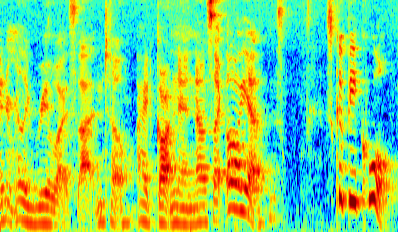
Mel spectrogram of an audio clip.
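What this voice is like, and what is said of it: Mixed Australian-American accent. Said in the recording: “I was originally born in Australia, which is why I have like a weird ass accent ... like the vowels are similar to what I had when I was younger. So I moved to America when I was 6”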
